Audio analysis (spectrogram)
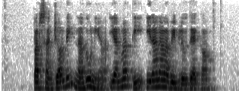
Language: Catalan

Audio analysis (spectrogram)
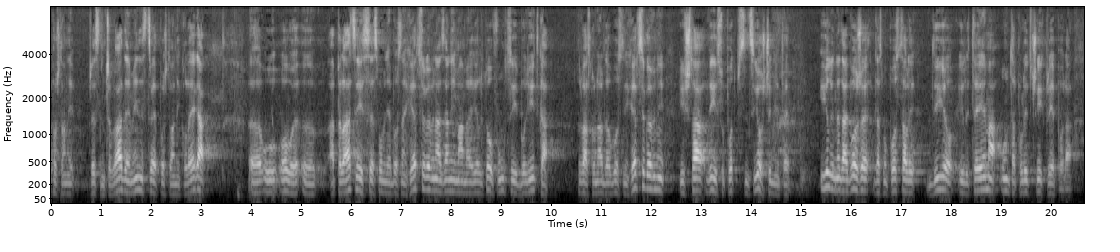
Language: Croatian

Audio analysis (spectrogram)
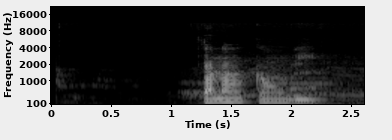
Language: Gujari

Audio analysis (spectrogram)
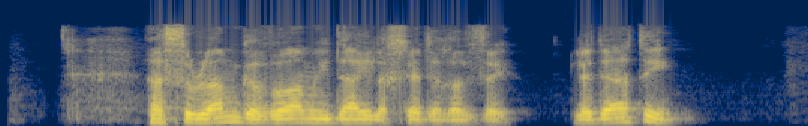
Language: Hebrew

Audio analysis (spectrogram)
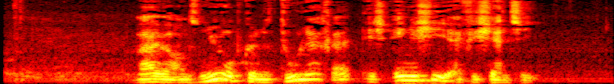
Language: Dutch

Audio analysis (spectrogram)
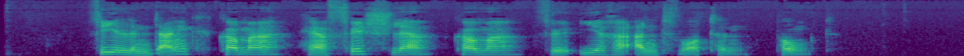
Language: German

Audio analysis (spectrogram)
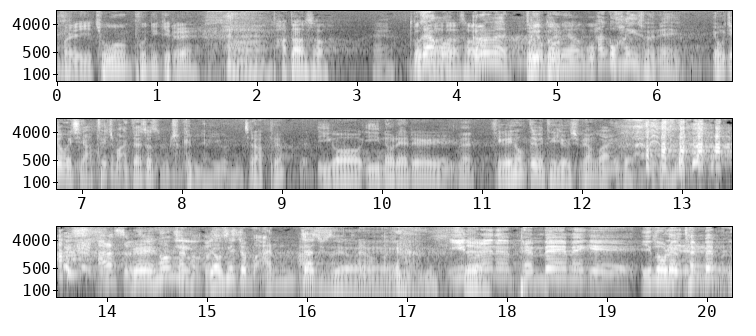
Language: Korean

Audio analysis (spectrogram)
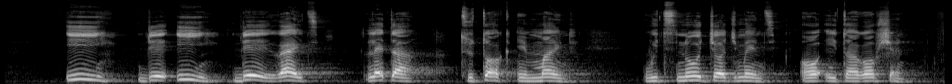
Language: Nigerian Pidgin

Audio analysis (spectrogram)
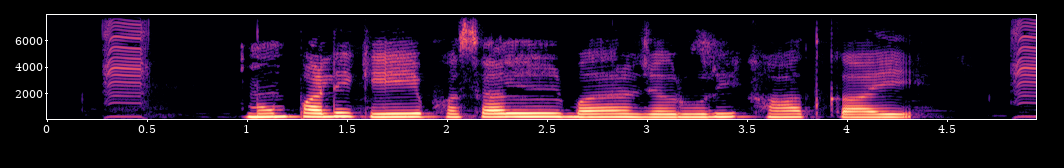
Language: Chhattisgarhi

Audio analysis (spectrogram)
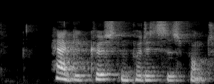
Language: Danish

